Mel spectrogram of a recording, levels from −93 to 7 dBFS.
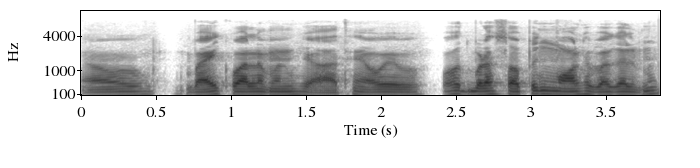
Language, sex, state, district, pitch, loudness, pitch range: Chhattisgarhi, male, Chhattisgarh, Raigarh, 100 Hz, -19 LUFS, 95-105 Hz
